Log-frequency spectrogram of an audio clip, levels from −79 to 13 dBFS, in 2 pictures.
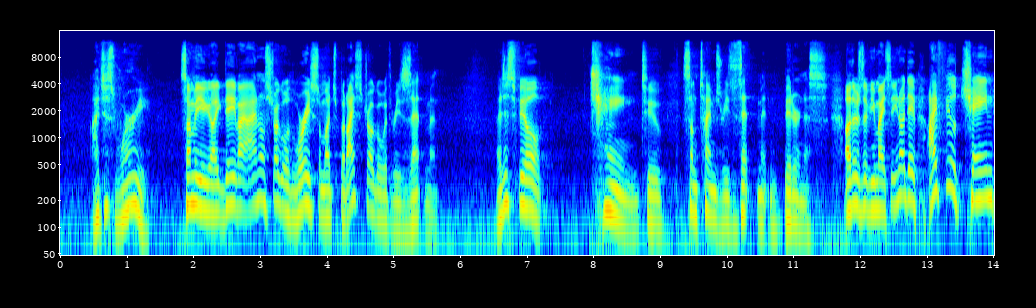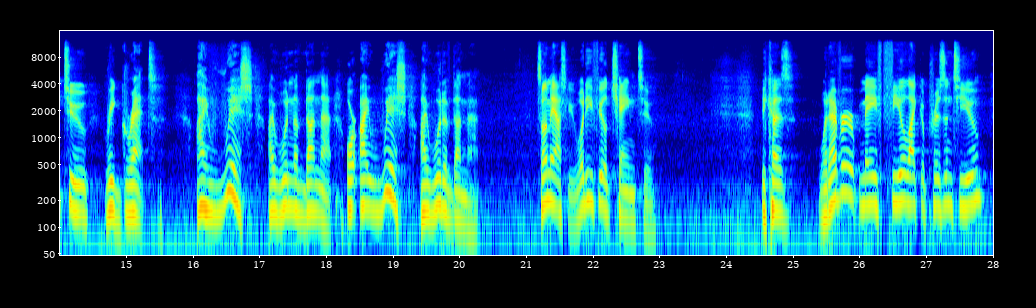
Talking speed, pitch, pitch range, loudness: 165 wpm, 145 Hz, 110-175 Hz, -22 LUFS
